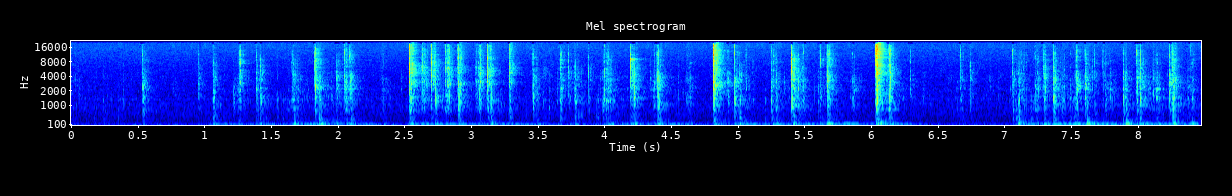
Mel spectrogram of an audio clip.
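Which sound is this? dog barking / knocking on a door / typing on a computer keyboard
typing on a computer keyboard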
